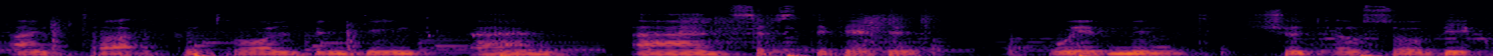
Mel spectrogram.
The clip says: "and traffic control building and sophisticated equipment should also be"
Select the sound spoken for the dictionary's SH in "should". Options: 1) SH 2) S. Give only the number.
1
